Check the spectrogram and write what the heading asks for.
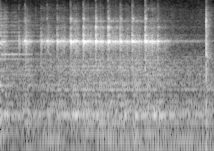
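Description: Film soundtrack: a high ringing tone with a fast flutter of about ten pulses a second over a low sustained layer. The flutter stops near the end and the tone carries on steady and fainter.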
